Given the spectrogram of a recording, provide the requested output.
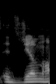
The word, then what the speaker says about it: Gyllenhaal: People are like, yeah, it's Gyllenhaal. His It's name's actually, Sam. Yeah. It's John Smith. No, John I Smith. think it's Gyllenhaal or something like that.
